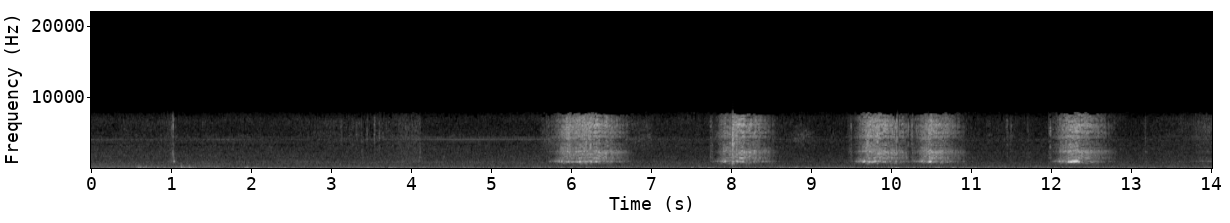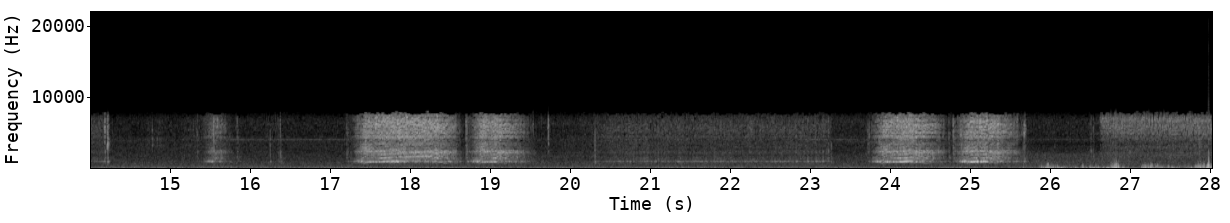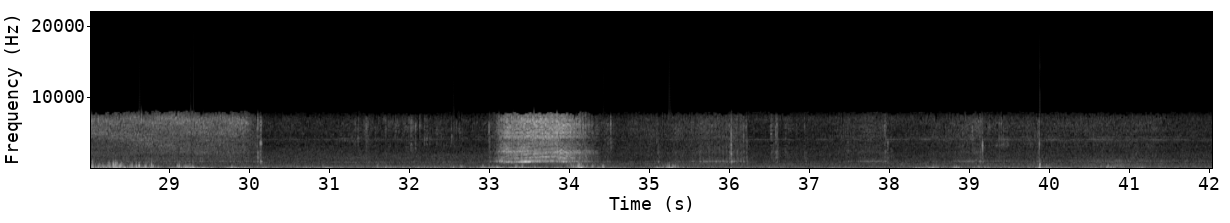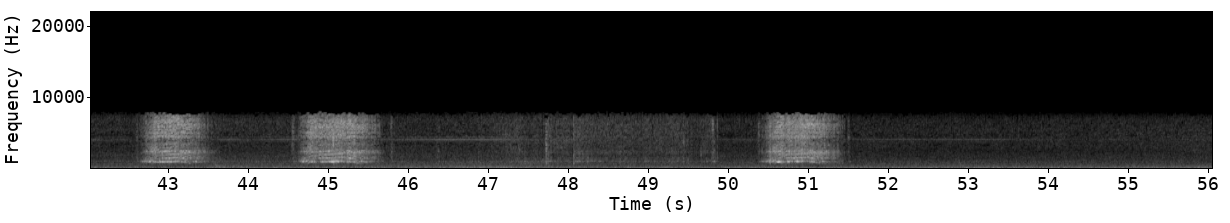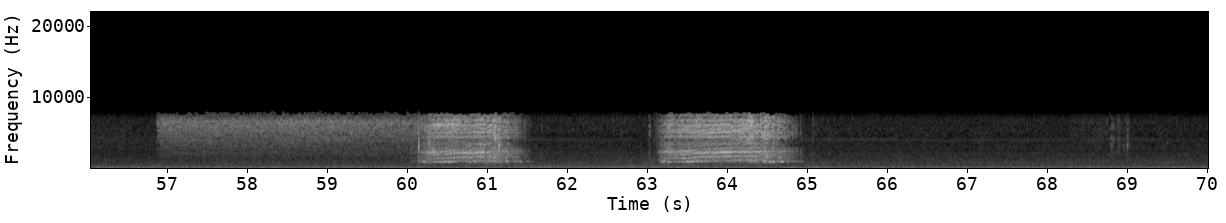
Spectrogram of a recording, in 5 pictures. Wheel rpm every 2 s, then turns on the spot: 0, 0, 10, 20, 20, 20, 10, 10, 30, 60, 20, 30, 40, 0, 10, 0, 40, 20, 10, 10, 0, 30, 50, 0, 20, 40, 0, 0, 0, 0, 60, 50, 50, 0, 0.
12-14 20-22 28-30 34-36 38-40 48-50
